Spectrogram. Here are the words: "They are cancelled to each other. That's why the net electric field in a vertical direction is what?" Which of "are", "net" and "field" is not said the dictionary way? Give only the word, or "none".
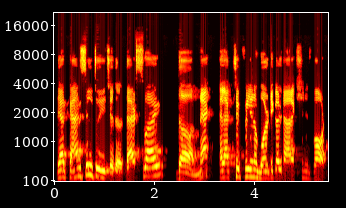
field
